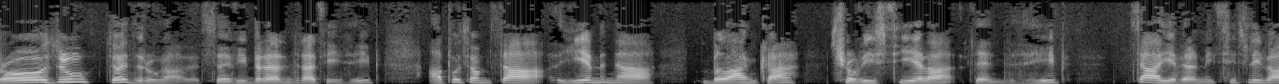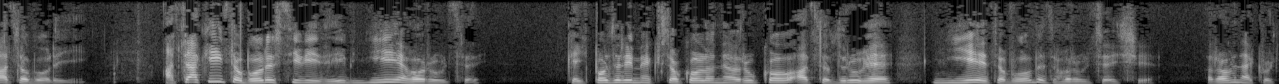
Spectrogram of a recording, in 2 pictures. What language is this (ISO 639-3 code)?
slk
